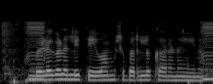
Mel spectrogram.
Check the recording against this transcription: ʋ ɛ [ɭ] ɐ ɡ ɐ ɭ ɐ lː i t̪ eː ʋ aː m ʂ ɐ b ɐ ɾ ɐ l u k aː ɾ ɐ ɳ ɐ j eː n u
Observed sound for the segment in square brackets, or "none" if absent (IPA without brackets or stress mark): ɭ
